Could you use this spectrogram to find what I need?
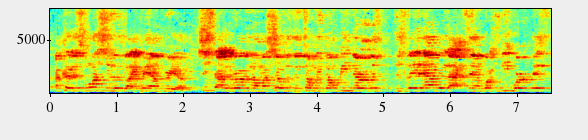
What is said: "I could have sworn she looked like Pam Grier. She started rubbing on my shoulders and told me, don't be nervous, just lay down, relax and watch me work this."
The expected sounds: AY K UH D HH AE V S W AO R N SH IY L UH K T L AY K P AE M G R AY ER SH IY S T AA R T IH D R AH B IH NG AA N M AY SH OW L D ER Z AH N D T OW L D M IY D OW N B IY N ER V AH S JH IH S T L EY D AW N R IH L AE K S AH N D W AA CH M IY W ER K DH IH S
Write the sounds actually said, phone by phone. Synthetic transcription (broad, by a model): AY K UH D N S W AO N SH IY L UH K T L AY K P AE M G R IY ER SH IY S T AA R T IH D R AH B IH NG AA N M AY SH OW L D ER Z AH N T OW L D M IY D OW N B IY N ER V AH S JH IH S L EY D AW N R IH L AE K S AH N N W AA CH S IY W ER K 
